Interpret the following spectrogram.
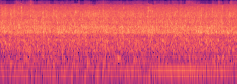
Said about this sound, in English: got another nice little waterfall here. Creek runs down that way.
